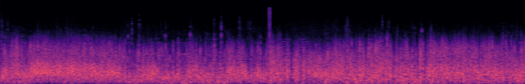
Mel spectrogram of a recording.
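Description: Wind buffeting an outdoor camera microphone: a steady rushing noise.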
